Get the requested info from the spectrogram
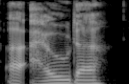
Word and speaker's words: Aouda: I looked up the pronunciations of things. So Passepartout, I'm pretty sure, is right. Aouda, A-O-U-D-A, is right, I think.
